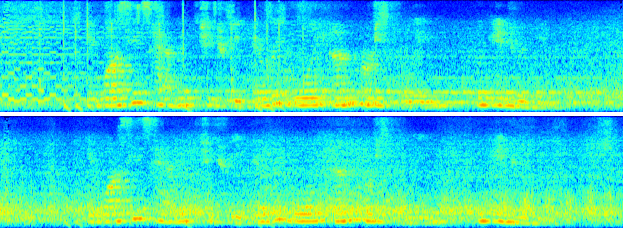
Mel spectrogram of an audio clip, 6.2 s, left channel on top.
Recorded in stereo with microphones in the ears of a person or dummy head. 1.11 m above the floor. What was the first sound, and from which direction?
A woman speaking, 50° left (ahead or behind).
